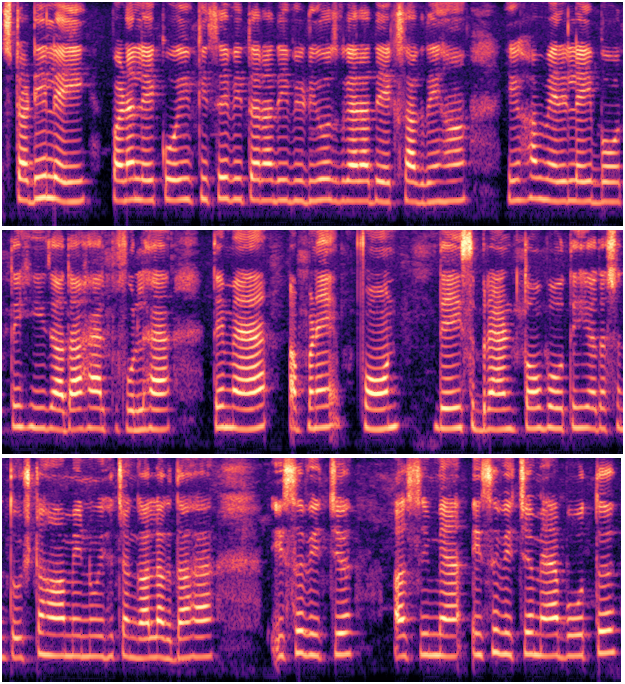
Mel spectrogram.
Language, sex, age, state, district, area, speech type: Punjabi, female, 18-30, Punjab, Hoshiarpur, rural, spontaneous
